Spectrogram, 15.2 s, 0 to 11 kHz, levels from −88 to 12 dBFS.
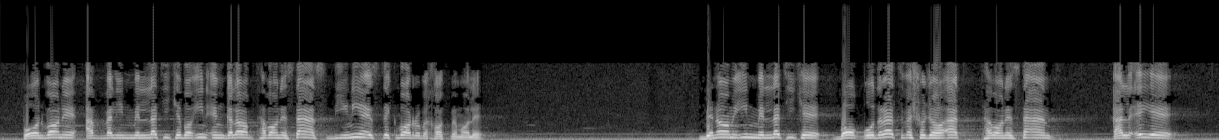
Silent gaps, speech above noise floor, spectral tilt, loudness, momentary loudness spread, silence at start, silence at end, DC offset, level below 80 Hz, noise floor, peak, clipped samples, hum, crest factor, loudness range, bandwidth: none; 23 dB; -7 dB/octave; -13 LUFS; 7 LU; 0 s; 0 s; under 0.1%; -36 dBFS; -35 dBFS; 0 dBFS; 0.1%; 50 Hz at -35 dBFS; 14 dB; 6 LU; 6.4 kHz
